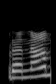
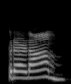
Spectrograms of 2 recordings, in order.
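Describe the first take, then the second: First: प्रणाम with plain न; wrong dental N. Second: प्रणाम with curled-tongue ण; correct retroflex ण. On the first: Teacher showing learners the mistake, dental-N प्रणाम. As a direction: say प्रणाम as प्रनाम. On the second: Teacher correcting learners, retroflex प्रणाम. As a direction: curl back for ण in प्रणाम. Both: Shown as a demonstration. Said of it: "नहीं".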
